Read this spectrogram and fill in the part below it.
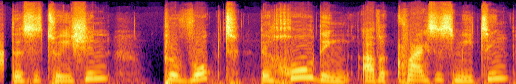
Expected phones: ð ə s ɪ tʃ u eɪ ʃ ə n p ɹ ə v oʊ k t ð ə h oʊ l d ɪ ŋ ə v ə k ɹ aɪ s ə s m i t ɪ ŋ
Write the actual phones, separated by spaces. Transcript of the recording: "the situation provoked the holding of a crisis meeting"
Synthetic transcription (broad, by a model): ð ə s ɪ tʃ u eɪ ʃ ə n p ɹ ə v oʊ k t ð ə h oʊ l d ɪ ŋ ə v ə k ɹ aɪ s ə s m i t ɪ ŋ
